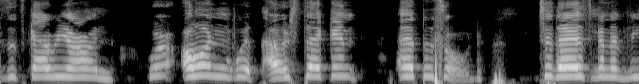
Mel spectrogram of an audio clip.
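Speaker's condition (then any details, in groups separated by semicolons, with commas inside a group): Cerebral palsy; present from birth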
